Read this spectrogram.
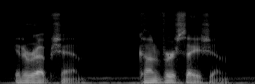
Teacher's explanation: It comes out sounding like an open, echoing vowel in the back of the nose. But in English, that suffix should sound like shan. It is flat and it's percussive. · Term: -ation suffix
